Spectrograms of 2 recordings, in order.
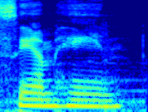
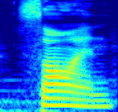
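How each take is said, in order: First: The word is said with m and h sounds. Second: The word is said without m or h sounds. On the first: The speaker calls it wrong. "I know you don't say Sam Hain" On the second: The speaker calls it right. "Sawin, thank you"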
